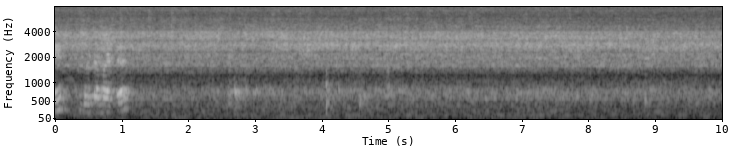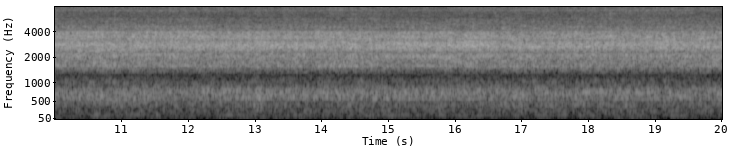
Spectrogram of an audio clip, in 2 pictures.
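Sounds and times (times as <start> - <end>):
chicken frying in a pot: 0.0 - 20.0
stirring with wooden spatula: 1.6 - 13.5.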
